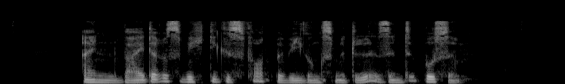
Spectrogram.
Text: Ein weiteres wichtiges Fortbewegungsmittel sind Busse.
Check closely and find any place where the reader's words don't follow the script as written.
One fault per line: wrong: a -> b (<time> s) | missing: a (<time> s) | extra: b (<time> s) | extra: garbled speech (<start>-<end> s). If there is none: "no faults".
no faults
